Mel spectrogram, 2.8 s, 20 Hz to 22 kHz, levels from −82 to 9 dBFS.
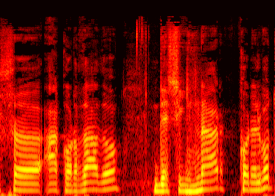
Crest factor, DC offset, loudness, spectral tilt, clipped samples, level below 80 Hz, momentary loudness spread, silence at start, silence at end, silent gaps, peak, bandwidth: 18 dB; under 0.1%; -18 LUFS; -5.5 dB/octave; under 0.1%; -42 dBFS; 5 LU; 0 s; 0 s; none; 0 dBFS; 15.5 kHz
